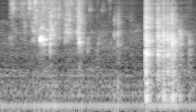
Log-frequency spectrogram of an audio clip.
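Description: Water being poured into chicken pie filling in a pot, with two short splashing pours and a few faint drips in between, quiet and close.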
